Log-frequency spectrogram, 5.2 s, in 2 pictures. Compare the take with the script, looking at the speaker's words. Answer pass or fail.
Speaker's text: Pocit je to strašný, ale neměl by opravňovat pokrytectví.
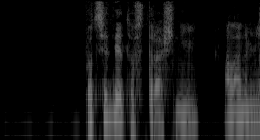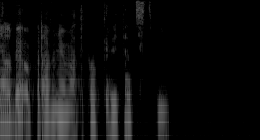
pass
